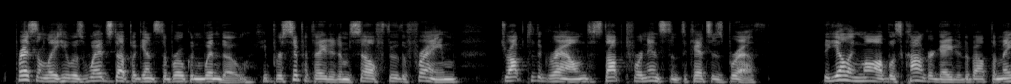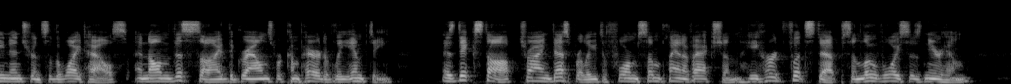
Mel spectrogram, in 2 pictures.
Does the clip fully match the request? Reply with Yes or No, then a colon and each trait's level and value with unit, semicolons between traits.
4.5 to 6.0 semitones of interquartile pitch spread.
No: average, 3.3 semitones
